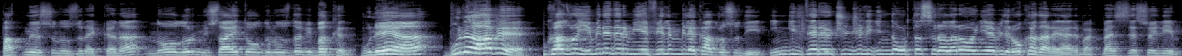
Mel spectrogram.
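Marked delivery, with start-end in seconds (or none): 3.6-7.0 outraged shout. Real, not acted. Outraged at the team sheet.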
